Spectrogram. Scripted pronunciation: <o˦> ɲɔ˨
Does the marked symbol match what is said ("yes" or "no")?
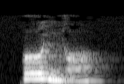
yes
